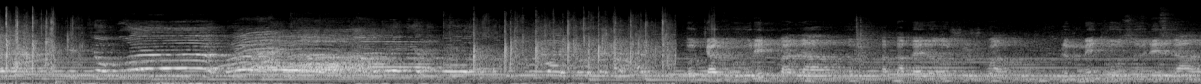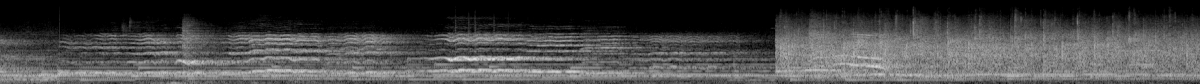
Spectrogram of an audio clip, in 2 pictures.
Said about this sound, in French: C'est une victoire très nette des PR ce soir, on les applaudit très très fort.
